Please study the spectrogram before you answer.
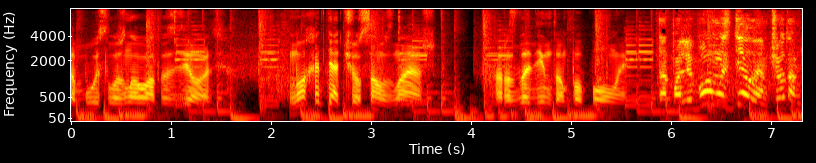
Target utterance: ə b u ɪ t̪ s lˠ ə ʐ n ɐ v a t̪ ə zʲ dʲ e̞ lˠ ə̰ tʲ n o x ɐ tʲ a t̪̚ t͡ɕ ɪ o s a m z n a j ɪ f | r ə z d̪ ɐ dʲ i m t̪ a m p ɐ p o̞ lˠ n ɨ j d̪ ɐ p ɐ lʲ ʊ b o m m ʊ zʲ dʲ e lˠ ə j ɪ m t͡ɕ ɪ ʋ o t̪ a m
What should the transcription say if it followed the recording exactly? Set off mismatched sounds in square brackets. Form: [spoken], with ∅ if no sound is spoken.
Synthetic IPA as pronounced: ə b u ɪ t̪ s lˠ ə ʐ n ɐ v a t̪ ə zʲ dʲ e̞ lˠ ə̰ tʲ n o x ɐ tʲ a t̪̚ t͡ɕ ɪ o s a m z n a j ɪ [ʂ] | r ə z d̪ ɐ dʲ i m t̪ a m p ɐ p o̞ lˠ n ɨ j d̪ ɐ p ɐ lʲ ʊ b o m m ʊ zʲ dʲ e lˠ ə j ɪ m t͡ɕ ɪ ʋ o t̪ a m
